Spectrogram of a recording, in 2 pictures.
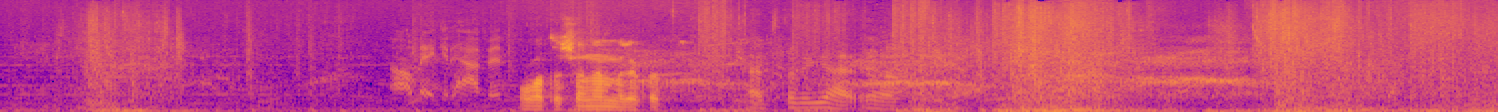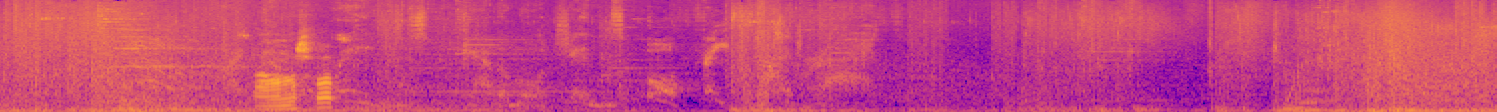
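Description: Game combat effects crackle and blast in quick bursts.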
